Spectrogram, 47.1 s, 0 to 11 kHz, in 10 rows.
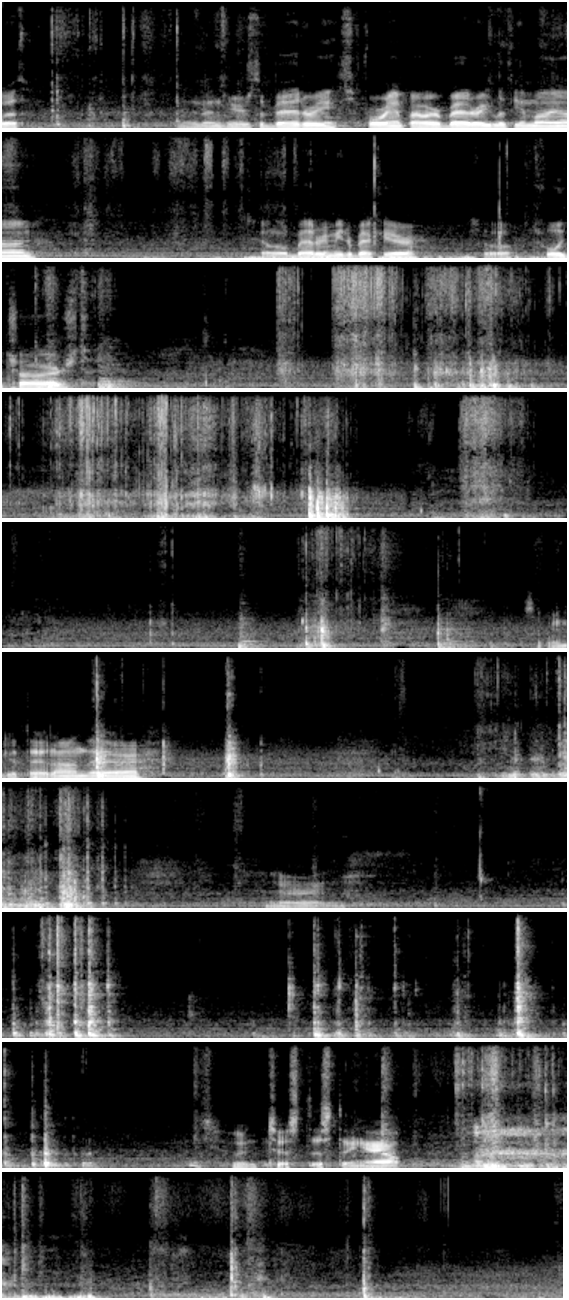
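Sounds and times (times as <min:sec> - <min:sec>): rustling and clacks of handling: 0:11.1 - 0:17.1
plastic and metal clatter: 0:11.8 - 0:17.1, 0:27.5 - 0:29.2.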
